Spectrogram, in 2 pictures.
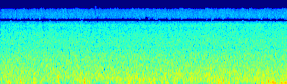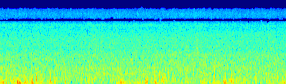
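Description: Fast, shallow mountain river rushing steadily over rocks and whitewater, with wind gusting on the microphone in low rumbles, the strongest about halfway through.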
